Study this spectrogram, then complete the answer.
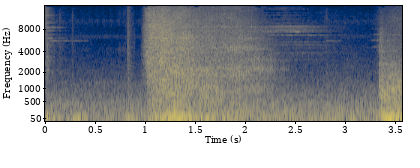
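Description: A blade slashes through the air with a heavy whoosh.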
